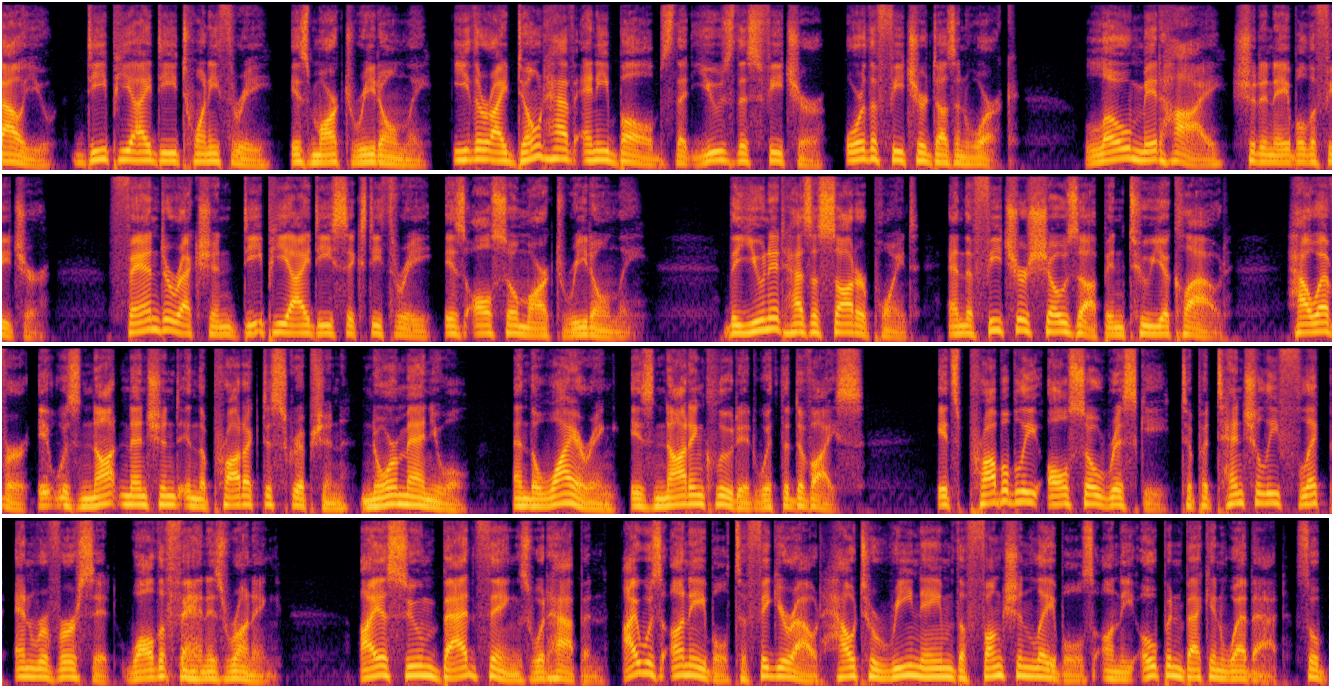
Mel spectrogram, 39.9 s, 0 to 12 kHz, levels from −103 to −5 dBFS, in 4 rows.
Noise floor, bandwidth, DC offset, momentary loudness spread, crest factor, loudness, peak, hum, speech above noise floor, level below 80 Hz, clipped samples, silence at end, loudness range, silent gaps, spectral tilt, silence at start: -68 dBFS; 12 kHz; under 0.1%; 9 LU; 20 dB; -20 LUFS; 0 dBFS; none; 47 dB; -44 dBFS; under 0.1%; 0 s; 3 LU; none; -4.5 dB/octave; 0 s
